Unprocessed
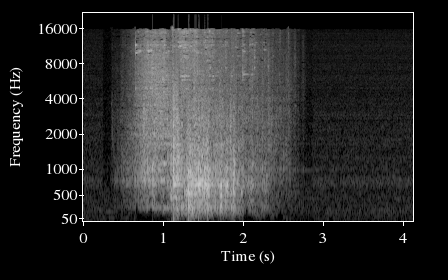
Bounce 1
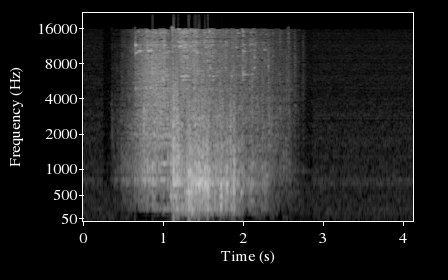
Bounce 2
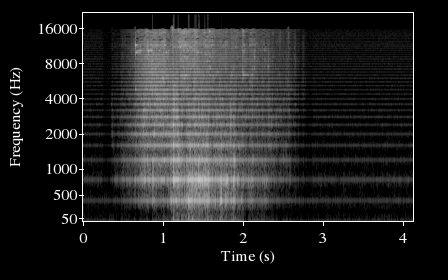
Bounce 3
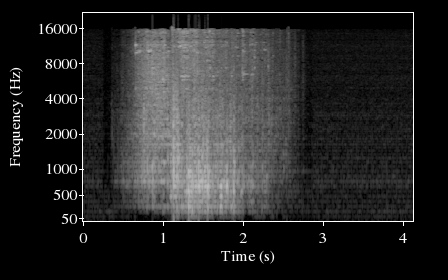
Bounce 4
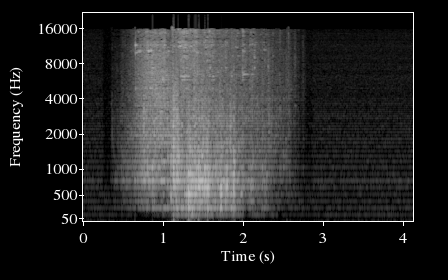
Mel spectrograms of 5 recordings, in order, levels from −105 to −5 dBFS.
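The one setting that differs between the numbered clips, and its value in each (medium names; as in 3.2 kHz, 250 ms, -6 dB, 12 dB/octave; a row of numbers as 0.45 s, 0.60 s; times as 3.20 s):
robot voice, frequency: 80 Hz, 400 Hz, 96 Hz, 130 Hz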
